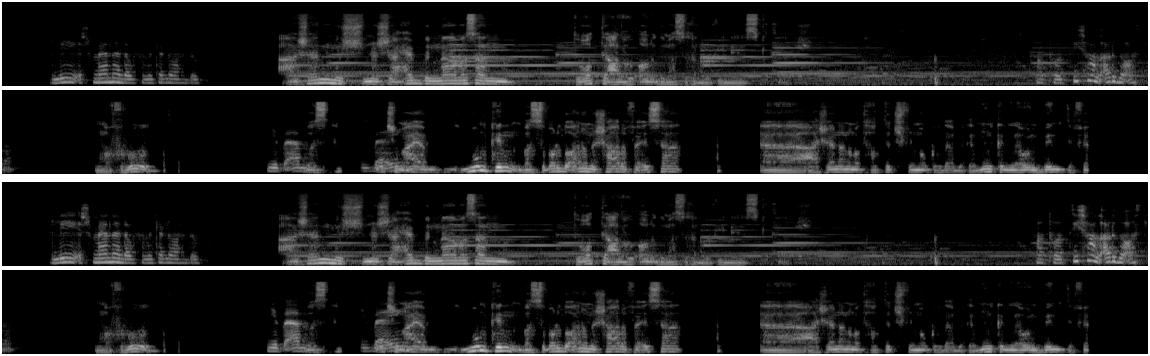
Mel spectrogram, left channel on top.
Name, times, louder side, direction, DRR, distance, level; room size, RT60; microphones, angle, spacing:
voice 1, 0.5-2.0 10.3-11.6 14.1-14.6 15.0-15.6, right 3 dB, 85° right, 1.6 m, -35 dB
sound 1, 2.8-11.6, left 4 dB, 40° left, 0.8 m, -43 dB
voice 2, 2.8-5.1 5.7-8.1 12.4-13.0 14.5-14.7 15.2-18.3 19.0-22.3, left 1 dB, 10° left, 1.6 m, -31 dB
head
